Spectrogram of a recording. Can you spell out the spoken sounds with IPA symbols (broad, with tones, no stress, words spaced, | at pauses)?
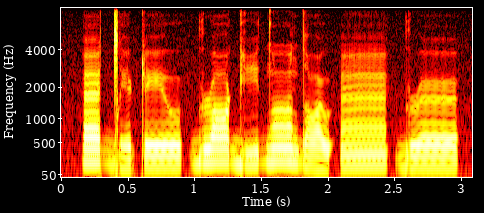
æ˦ɡ͡ǀe˨ʈe˧ʊ̯ | ɡɹɑ˦ɡi˨˦ d̪ɑ̃˦ dɑ˨ʊ̯ʔæ̃˦ | ɡɹœ˧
